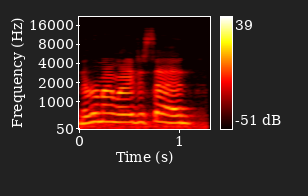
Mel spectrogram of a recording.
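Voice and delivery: usual speaking voice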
